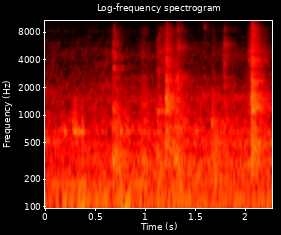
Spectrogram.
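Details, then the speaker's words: Frigidaire refrigerator ice maker with no water, diagnosing the water valve: a few sharp separate clicks a second or so apart over a quiet background after disconnecting a connector, another solenoid heard switching. "I hear another solenoid going off. So that's interesting."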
